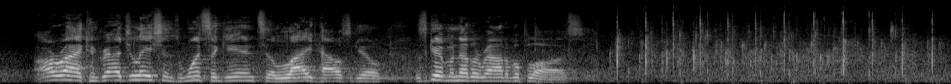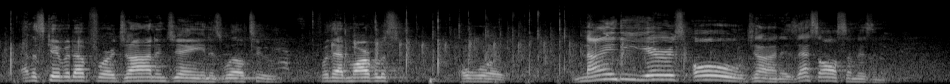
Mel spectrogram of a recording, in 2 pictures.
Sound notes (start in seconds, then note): 5.9 applause; 14.3 applause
